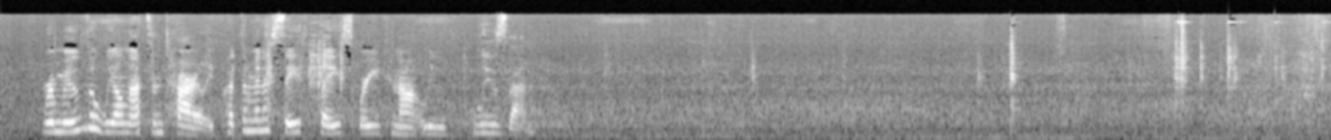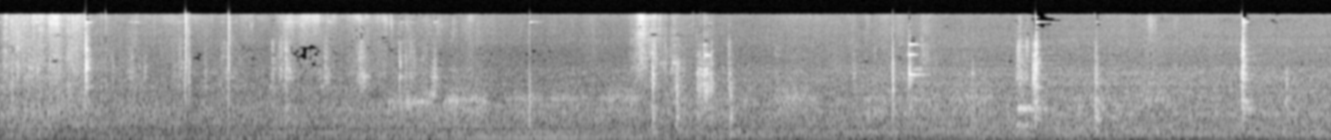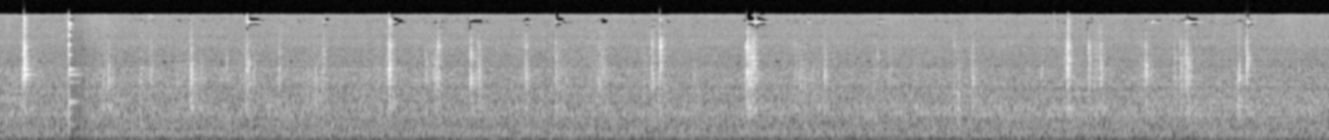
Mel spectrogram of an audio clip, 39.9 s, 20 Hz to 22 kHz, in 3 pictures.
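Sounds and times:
metallic clicks of wheel nuts: 0:05.9 - 0:39.8.

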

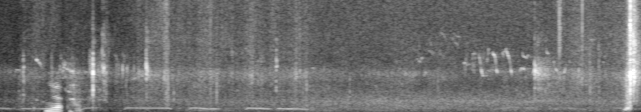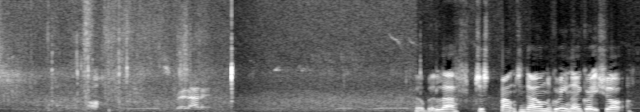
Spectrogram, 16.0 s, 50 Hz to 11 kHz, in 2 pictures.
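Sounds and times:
bird calling: 0:00.0 - 0:13.6
golf club striking ball: 0:07.8 - 0:08.8.

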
